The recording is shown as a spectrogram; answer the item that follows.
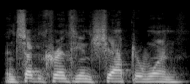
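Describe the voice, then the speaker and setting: A man preaching a sermon in short phrases, pausing for an interpreter. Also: mid-range voice, fairly even intonation. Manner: acts out screaming people in a story. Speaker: guest preacher.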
